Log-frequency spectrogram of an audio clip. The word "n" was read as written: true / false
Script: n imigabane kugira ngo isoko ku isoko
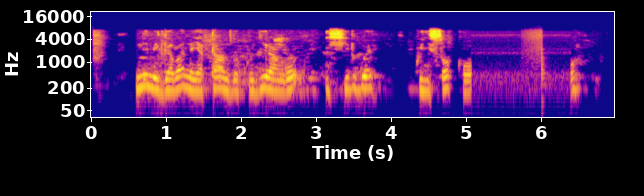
true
